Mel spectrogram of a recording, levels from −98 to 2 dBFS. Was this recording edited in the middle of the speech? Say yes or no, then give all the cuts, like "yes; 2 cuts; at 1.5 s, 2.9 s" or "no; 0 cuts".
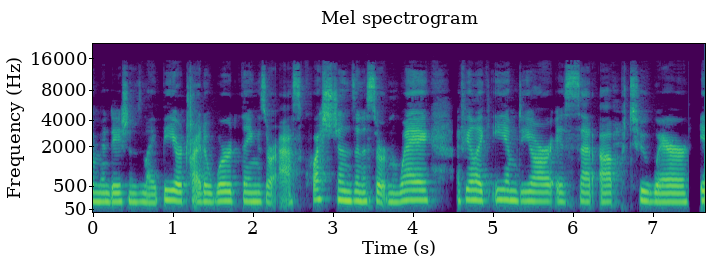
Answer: no; 0 cuts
